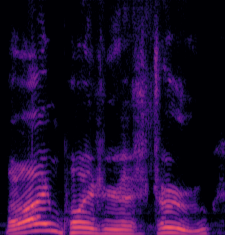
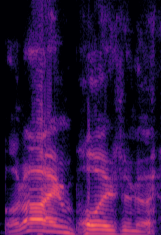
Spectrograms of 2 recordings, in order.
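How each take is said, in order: First: Slow, loud creature with mouth full; higher, drawn-out garbled creature voice. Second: Slow, loud frog voice; drawn-out creature voice with POISONOUS stretched; talking frog. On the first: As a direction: protest through a crammed mouth. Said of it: "tries to talk with its mouth full". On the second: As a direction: protest slowly as a big frog. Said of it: "you hear the frog say back". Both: Acted.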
